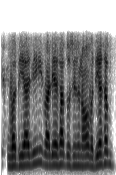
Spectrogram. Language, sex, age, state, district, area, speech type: Punjabi, male, 18-30, Punjab, Ludhiana, urban, conversation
